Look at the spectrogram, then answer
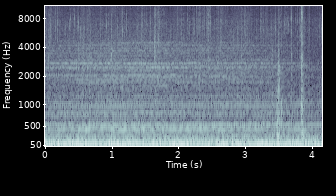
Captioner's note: fire rumbling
